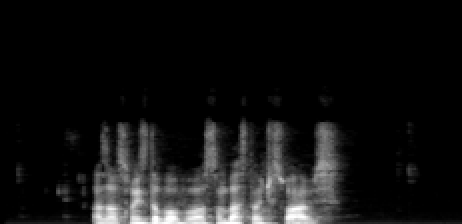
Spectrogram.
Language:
Portuguese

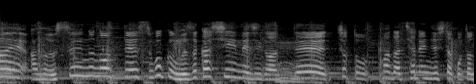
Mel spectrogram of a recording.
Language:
Japanese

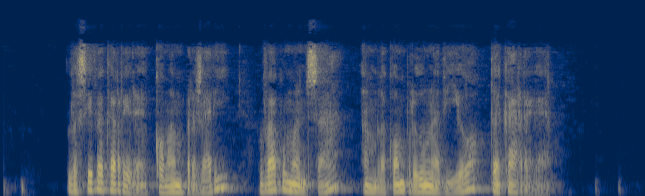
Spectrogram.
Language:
Catalan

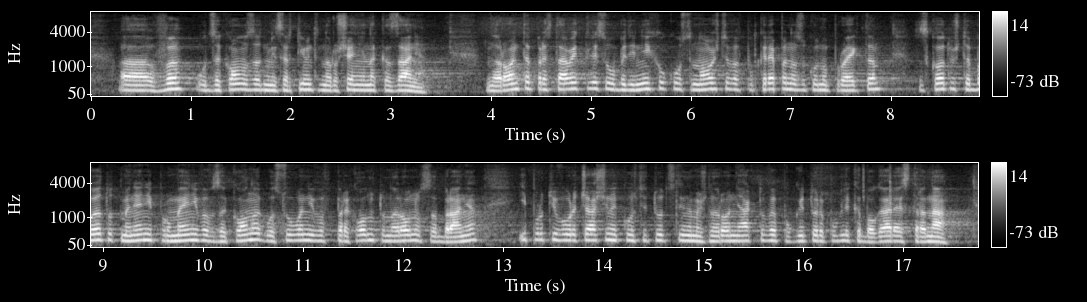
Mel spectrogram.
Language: Bulgarian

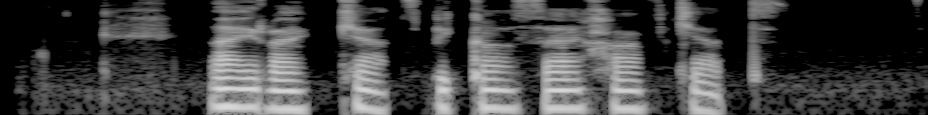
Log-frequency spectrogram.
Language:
Japanese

